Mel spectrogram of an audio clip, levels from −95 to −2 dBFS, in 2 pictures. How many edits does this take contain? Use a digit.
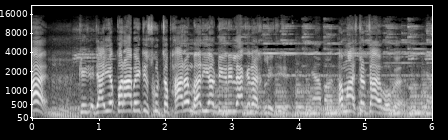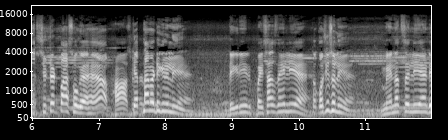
1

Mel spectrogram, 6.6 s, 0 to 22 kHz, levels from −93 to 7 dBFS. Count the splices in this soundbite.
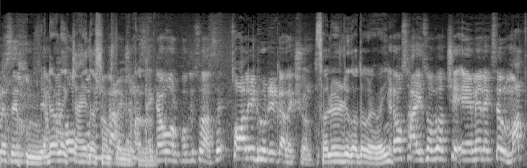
1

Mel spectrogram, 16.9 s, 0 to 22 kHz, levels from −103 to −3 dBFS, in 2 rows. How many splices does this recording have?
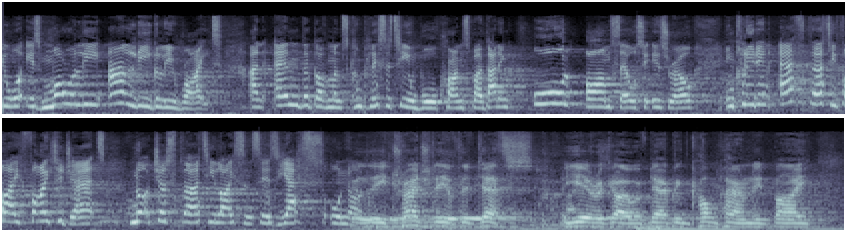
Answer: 1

